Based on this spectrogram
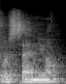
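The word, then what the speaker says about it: Rosenior: My dad says Roseno, which is is the way to pronounce it, but as long as it's nice.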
